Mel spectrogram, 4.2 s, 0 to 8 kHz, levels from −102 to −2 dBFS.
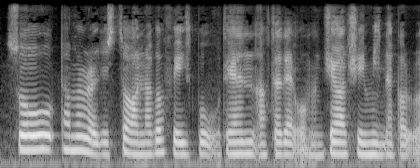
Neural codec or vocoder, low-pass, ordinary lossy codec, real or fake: codec, 16 kHz in and 24 kHz out, 1.1 kbps, FireRedTTS-2 codec; 7.2 kHz; none; fake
